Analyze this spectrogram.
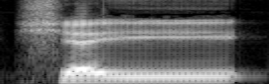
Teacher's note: حمزہ پہ وقف تھوڑا جھٹکے سے، اس کو آپ ساکن کریں گے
